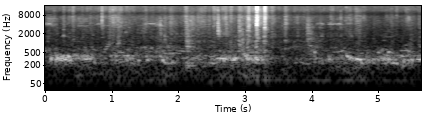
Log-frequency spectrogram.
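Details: Backyard loft of Meulemans racing pigeons, with many birds cooing at once in deep, wavering, repeated phrases, plus brief wing claps and knocks.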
